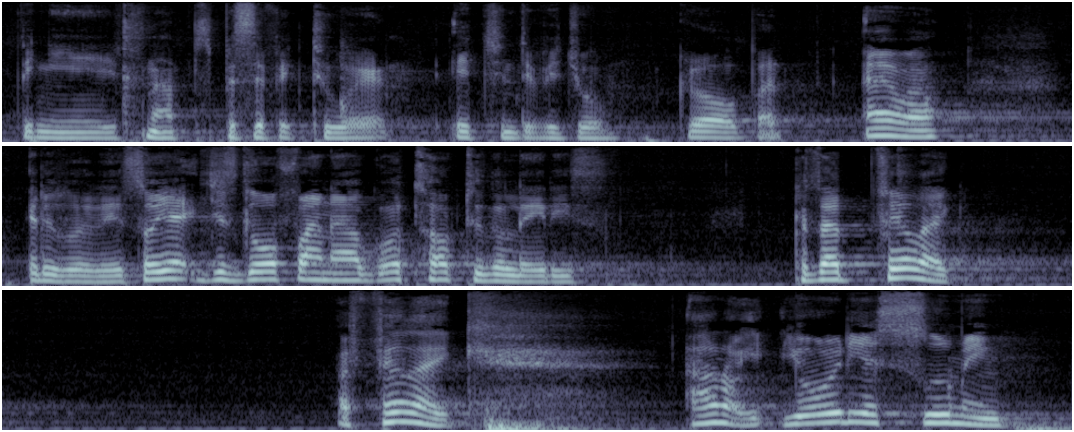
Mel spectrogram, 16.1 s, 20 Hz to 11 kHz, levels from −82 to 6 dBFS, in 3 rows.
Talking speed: 150 wpm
